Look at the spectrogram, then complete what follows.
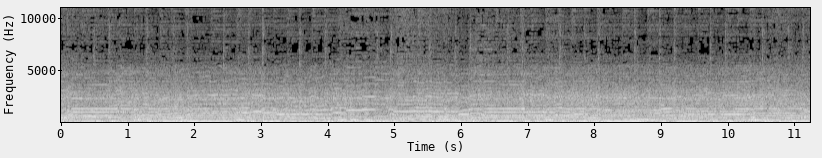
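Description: A live band playing loud, dense rock music led by electric guitar, with heavy bass, heard through a phone's microphone in the crowd.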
